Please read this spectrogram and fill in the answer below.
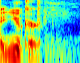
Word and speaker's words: Euchre: Oh, I see the EU, and I assume it's like Euler, right? But okay, Euchre.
